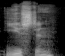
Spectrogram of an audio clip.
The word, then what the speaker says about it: Houston: I um I lived in in uh in to say it properly, Houston.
